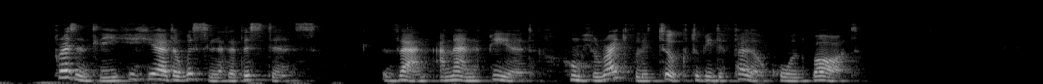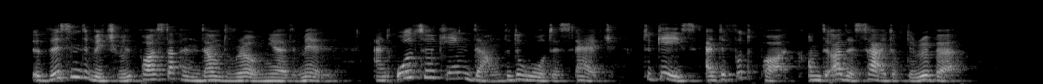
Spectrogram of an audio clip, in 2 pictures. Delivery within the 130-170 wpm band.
Yes: average, 150 wpm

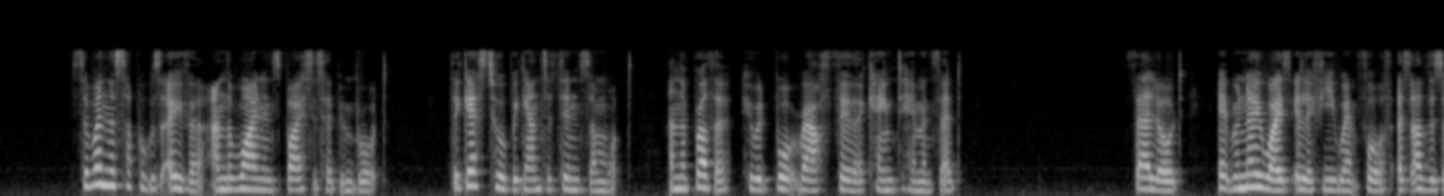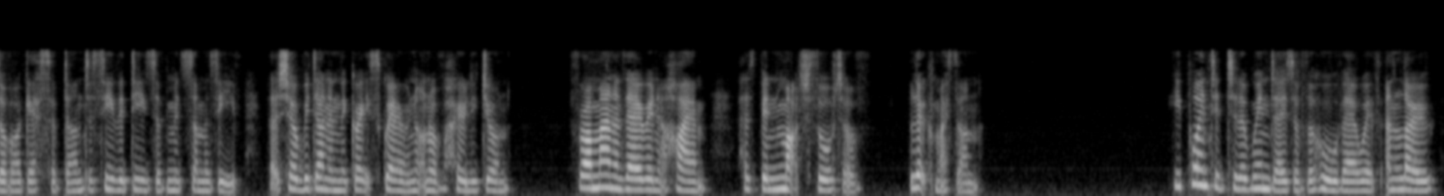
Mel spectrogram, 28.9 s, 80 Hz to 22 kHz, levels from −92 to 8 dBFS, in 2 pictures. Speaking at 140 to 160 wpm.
No: average, 200 wpm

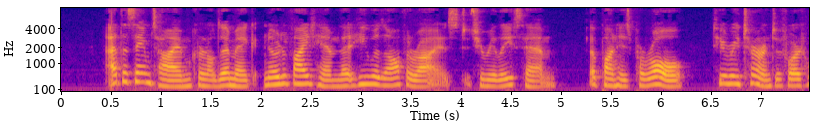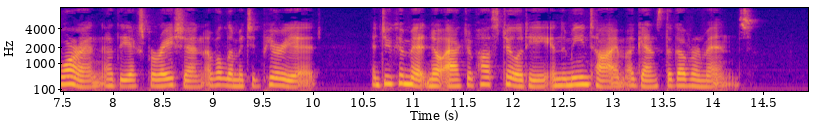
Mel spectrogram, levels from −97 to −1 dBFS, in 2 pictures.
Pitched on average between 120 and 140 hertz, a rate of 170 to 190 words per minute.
No: high, 190 Hz; average, 175 wpm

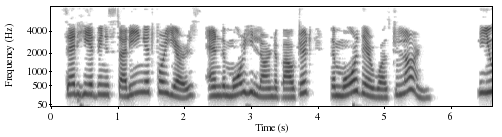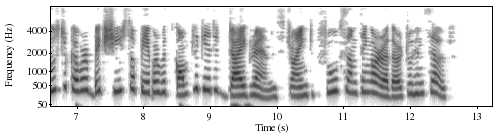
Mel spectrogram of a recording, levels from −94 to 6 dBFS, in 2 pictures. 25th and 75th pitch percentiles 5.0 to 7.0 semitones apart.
Yes: wide, 5.5 semitones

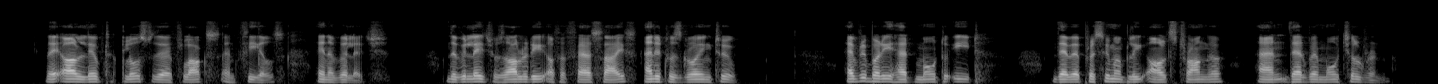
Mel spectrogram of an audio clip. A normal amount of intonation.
No: narrow, 1.9 semitones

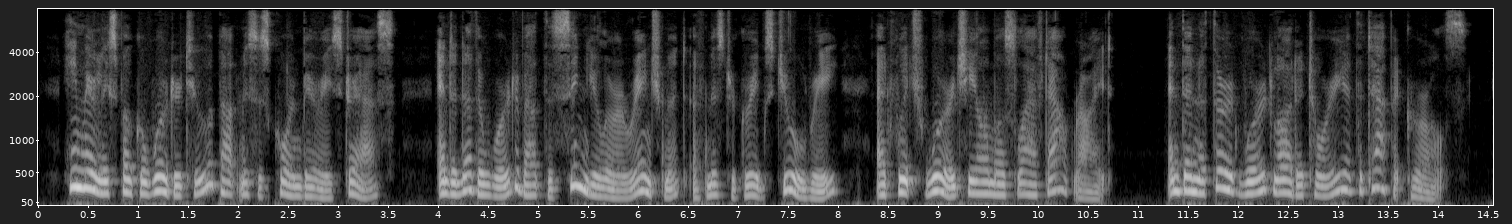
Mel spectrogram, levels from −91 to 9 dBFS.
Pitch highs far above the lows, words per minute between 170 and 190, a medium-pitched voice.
No: wide, 6.4 semitones; average, 160 wpm; medium, 175 Hz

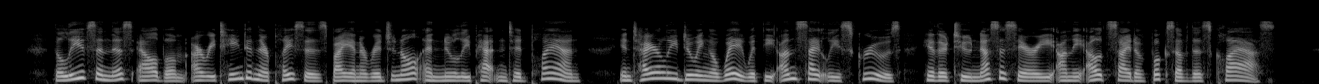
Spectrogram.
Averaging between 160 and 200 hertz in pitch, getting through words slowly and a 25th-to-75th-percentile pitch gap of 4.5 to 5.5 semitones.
No: high, 190 Hz; average, 155 wpm; average, 4.9 semitones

